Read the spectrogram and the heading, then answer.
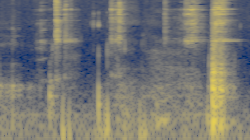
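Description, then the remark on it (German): During a coffee break, porcelain coffee cups and cutlery clink against each other in a series of short, bright, irregular knocks and scrapes, with no talking. “Dramatische Kaffeetrinkpause.”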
